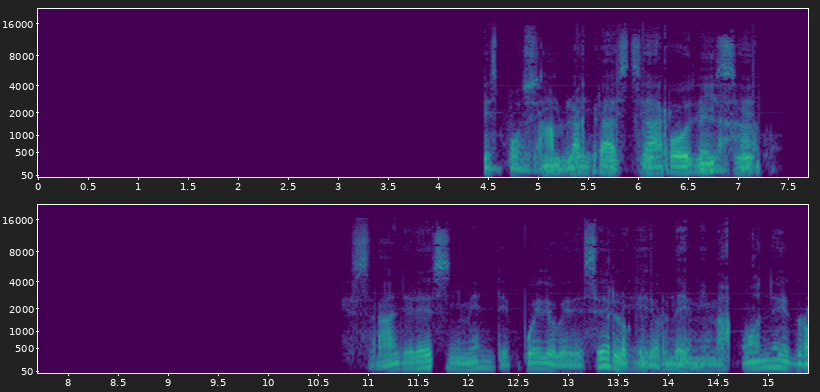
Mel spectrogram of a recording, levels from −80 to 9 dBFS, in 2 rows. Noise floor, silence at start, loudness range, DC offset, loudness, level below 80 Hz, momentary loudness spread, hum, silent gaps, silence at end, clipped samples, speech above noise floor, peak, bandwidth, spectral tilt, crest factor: under -90 dBFS; 4.45 s; 12 LU; under 0.1%; -29 LUFS; -68 dBFS; 11 LU; none; 7.43-10.72 s; 0 s; under 0.1%; over 62 dB; -10 dBFS; 16.5 kHz; -5.5 dB/octave; 22 dB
